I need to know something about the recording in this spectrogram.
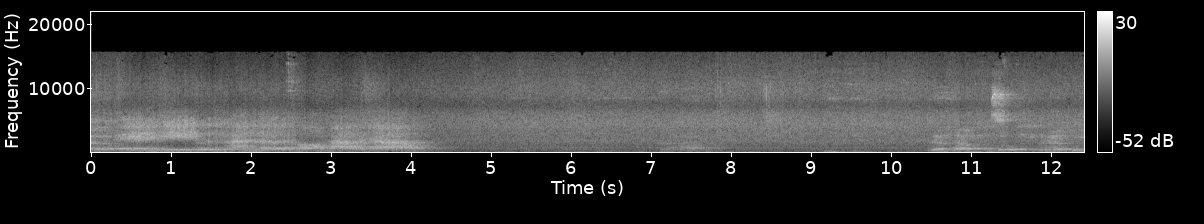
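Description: Buddhist chanting over a hall's microphone, breaking off about four seconds in to a quieter pause with a low steady hum, then resuming on held notes near the end.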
